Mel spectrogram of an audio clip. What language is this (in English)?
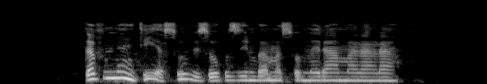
Ganda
